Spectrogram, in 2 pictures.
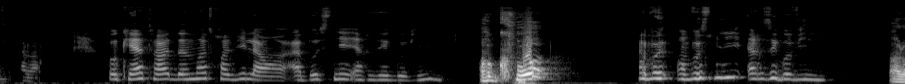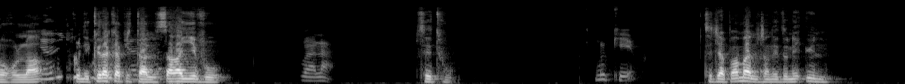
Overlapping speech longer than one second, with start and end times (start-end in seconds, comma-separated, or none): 9.4-10.7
